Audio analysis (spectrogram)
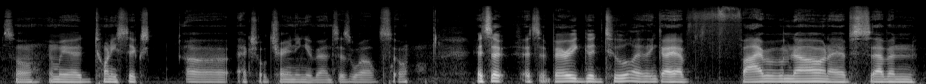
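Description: A man, hoarse from being sick, answering interview questions in a plainspoken way with many fillers. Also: mid-range voice, level tone, moderate pace, a bit bright, no echo. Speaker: county sheriff guest.

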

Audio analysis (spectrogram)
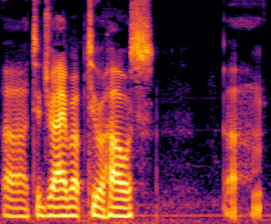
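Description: A man, hoarse from being sick, answering interview questions in a plainspoken way with many fillers. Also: mid-range voice, completely flat delivery, a little slow, a bit bright, no echo. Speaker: county sheriff guest.

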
